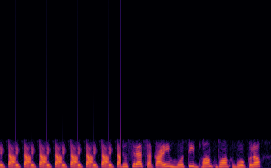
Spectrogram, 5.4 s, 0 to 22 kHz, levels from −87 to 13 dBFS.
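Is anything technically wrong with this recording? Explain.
Yes, there are two faults. From the very start to 2.41 s there is a broken-record loop. The player or stream likely stalled and kept resending its last buffered fragment. A 310 ms piece repeats seven times back to back, and the audio meant for that span is lost until normal speech resumes with "दुसऱ्या सकाळी मोती भोंक".

Throughout the clip there is tandem speech coding. The call passed through two separate speech codecs, matching a G.729A leg followed by AMR-NB. Each re-encoded the previous one's damaged output, so the errors compound. The speech sounds rough, muffled and warbly, with nothing above 3.5 kHz.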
